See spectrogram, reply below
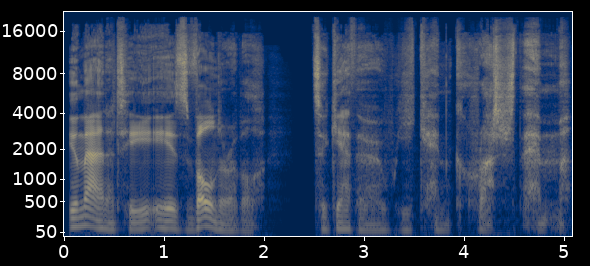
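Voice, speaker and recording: A man's voice: sits low, expressive, measured pace, fairly bright tone, no room sound, clean studio sound, exaggerated voice. A man voicing a fearful female alien chancellor with a trembling voice in an audiobook story.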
